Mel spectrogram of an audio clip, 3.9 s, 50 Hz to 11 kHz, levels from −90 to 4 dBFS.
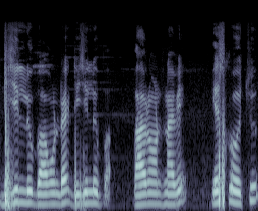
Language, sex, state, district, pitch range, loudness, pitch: Telugu, male, Andhra Pradesh, Krishna, 160-180 Hz, -22 LUFS, 170 Hz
